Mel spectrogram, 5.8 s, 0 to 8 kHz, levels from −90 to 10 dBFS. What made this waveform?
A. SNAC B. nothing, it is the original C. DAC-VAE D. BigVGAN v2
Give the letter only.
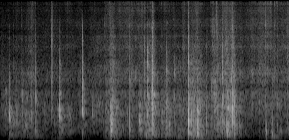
A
